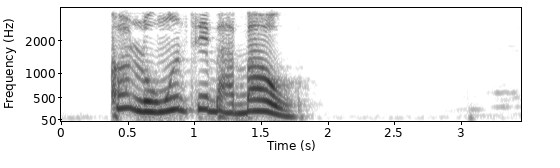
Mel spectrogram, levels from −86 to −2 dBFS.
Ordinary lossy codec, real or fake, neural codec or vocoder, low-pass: Opus, 64 kbps; real; none; 3.6 kHz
